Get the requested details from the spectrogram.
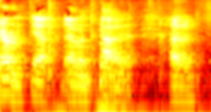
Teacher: Accent on the second syllable.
